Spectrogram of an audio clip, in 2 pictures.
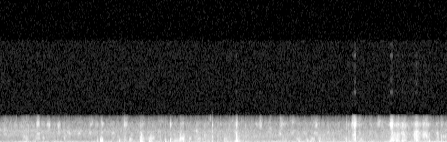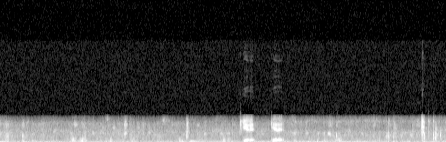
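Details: Lassie, a Scottish Terrier, plays with a ball amid steady tapping and scuffling. Brief whining squeaks appear, with a clearer pair of high whimpers near the end. A person repeatedly calls "get it" throughout.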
